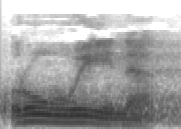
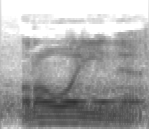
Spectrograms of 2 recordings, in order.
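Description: First: روينا with damma on ra, doubled waw; u first, doubled w, long ee in روينا; ruwwina pronunciation. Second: روينا with fatha on ra and waw; rawayna pronunciation. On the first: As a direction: say روينا as "ru-WWEE-na". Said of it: "بضم الراء وكسر الواو مشددة". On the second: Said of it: "بفتح الراء والواو". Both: Shown as a demonstration.

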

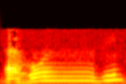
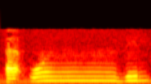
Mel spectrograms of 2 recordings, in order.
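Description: First: أهنزل with an h replacing the hamza; wrong reading with h; h instead of hamza. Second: أأنزل with both hamzas hard, slow; over-articulated hamza; full hamza, wrong. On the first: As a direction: demonstrate the error أهنزل. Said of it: "من إبدالها هاء بأن يقول". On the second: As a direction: show أأنزل with a full second glottal stop as a mistake. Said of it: "وليحذر من تحقيقها". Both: Shown as a demonstration.

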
